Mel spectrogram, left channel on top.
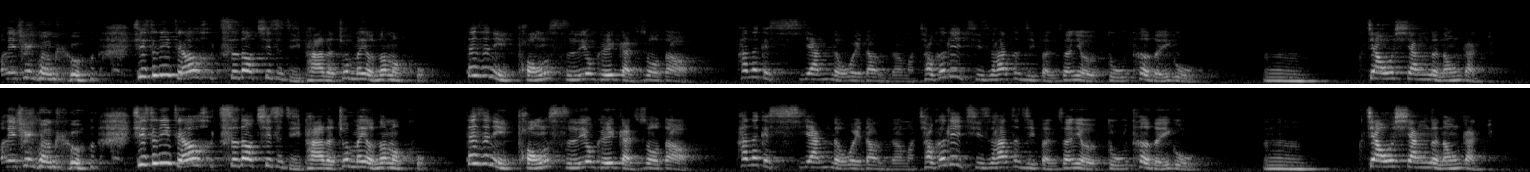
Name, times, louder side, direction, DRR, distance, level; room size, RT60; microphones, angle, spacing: voice 1, 0.0-4.3 4.7-6.9 7.4-12.0 12.6-13.2 13.7-14.9, right 3 dB, 55° right, 1.0 m, -28 dB
20.5 x 17.5 x 8.3 m
head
